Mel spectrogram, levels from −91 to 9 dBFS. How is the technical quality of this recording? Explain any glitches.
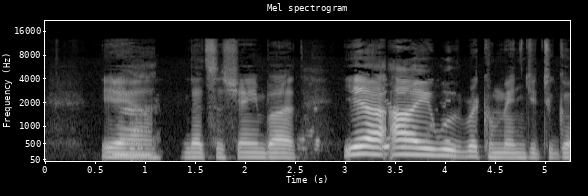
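The recording has two kinds of glitch, both from a call path.

Echo leak at 2.52–2.78 s, 3.38–3.48 s and 3.85–4.08 s: a copy of the speech returns 274 ms late, likely from a loudspeaker echo the far-end canceller missed. It sits about 20 dB to 5 dB below the speech, loudest at 3.38 s. On a spectrogram it shows as a weaker, shifted duplicate of the harmonics.

Speech suppressed in double talk at 4.12–4.2 s: the speech briefly drops out, by about 40 dB at its deepest, for a few tens of milliseconds. The likely cause is the echo canceller turning down both its own talker and the loudspeaker echo during overlap. The waveform shows a short near-silent notch.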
